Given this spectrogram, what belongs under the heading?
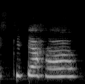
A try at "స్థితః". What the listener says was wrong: స్థితాహ అదొకటి తప్పు.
